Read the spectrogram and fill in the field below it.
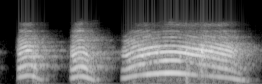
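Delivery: high, loud witch cackle; witchy voice. Shown as a demonstration. Voice teacher demonstrating a witchy cackle for students. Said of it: "and we'll take that".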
